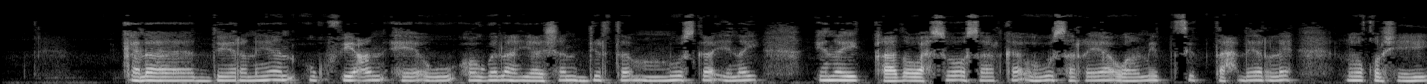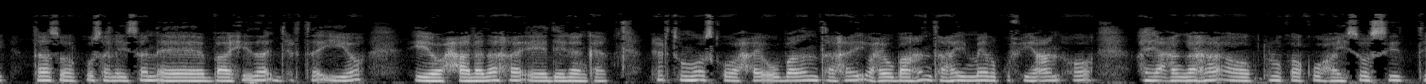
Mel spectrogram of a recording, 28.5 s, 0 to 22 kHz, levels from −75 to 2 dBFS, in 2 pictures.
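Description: From start to finish the speech carries what sounds like heavy MP3 compression: nothing above about 11.3 kHz, and a watery, swirly texture as weak frequency lines drop in and out between frames, which fits a bitrate around 32 kbps. That's the likely cause.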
